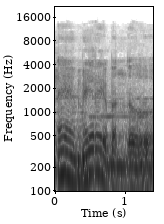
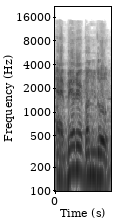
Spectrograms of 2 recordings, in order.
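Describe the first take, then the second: First: It is said in a warm, tender tone. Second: It is said in a plain, detached tone. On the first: The speaker calls it right. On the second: The speaker calls it wrong.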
